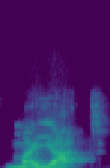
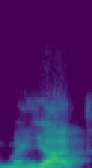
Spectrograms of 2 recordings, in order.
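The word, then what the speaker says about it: Ma'at: idea of a why so it's like mayat a very light y there uh light in terms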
